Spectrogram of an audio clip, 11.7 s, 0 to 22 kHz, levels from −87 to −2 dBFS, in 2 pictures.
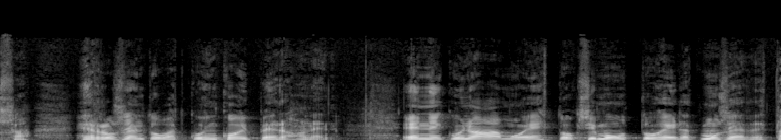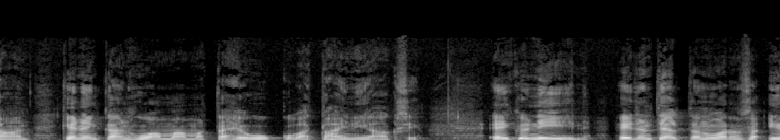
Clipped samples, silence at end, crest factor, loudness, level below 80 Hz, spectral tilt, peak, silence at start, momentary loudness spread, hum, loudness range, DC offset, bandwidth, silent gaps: under 0.1%; 0 s; 22 dB; -22 LUFS; -56 dBFS; -5.5 dB/octave; 0 dBFS; 0 s; 8 LU; none; 3 LU; under 0.1%; 16 kHz; none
